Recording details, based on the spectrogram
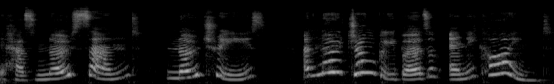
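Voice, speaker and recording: A put-on character voice moves at a very slow pace with very wide pitch swings. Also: woman, high pitch for a woman. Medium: read story.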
